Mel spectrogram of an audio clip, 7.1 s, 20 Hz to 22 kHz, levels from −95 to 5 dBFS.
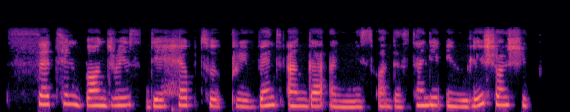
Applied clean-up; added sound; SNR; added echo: none; none; none; none.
